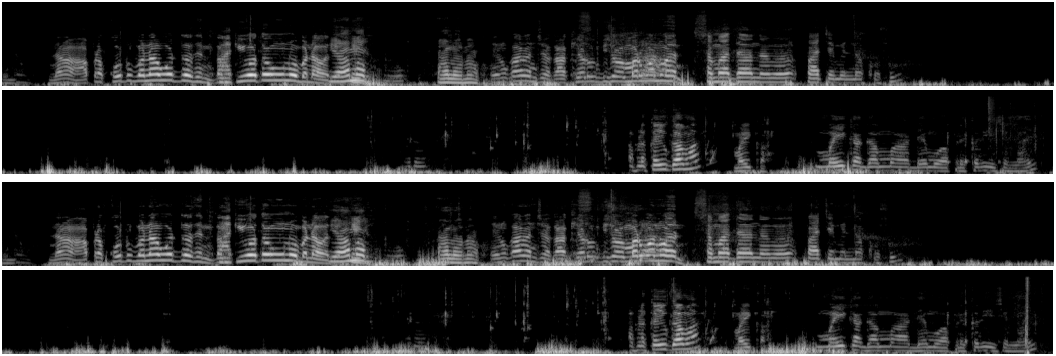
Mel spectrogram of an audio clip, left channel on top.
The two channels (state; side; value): normal; both; correlation 0.48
